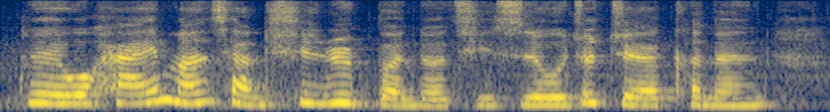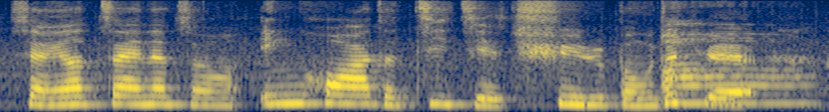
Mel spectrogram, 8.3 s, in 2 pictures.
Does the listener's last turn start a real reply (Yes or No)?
No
